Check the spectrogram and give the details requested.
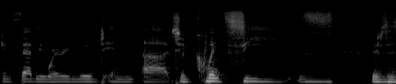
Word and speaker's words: Quincy: It's not spelled with a Z, but it's pronounced with a Z.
